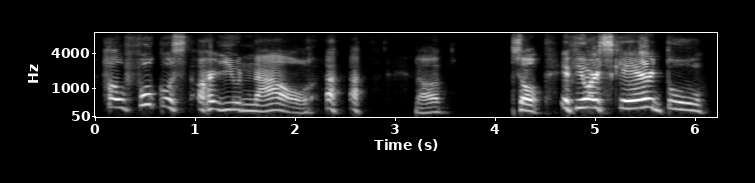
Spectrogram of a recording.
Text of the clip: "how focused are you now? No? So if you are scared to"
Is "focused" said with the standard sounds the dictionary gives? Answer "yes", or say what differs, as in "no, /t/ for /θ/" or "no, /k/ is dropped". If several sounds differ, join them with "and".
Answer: yes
